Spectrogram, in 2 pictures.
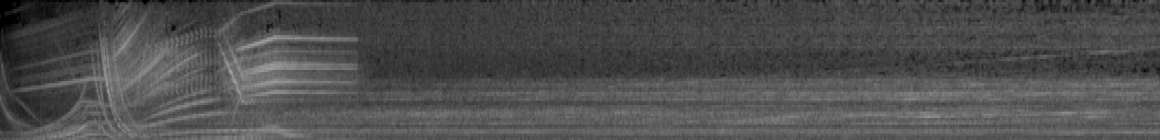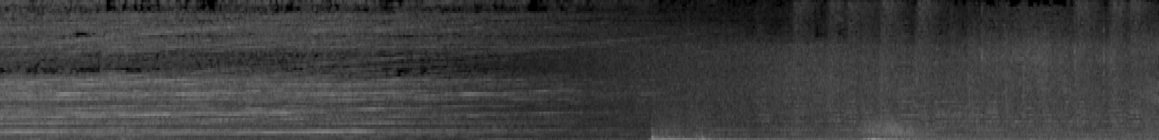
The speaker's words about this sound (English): Sounds like another explosion. No, sir. It's too small for that. Something launched from the city. It's heading our way. That's a missile.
